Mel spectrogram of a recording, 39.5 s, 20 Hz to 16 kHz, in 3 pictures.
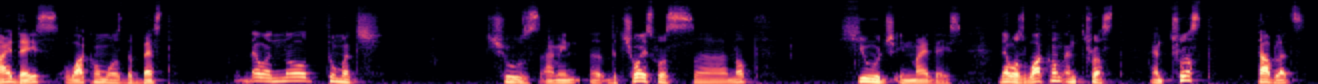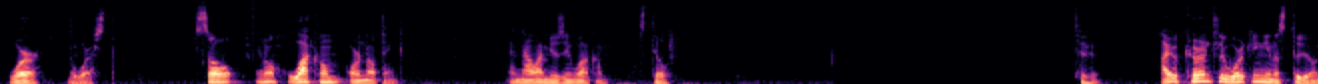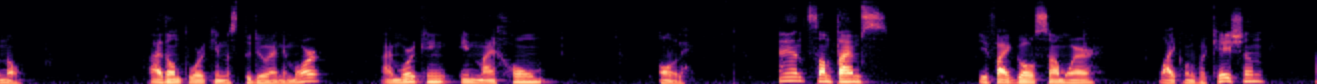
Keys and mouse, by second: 16.6 1, 20.5-23.5 ctrl+alt+right drag, 21.3 3, 23.5-25.4 alt+shift+drag, 30.1-33.5 drag, 33.5-37.2 right drag, 33.8 g, 37.2 alt+click, 37.8-39.5 alt+shift+right drag.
